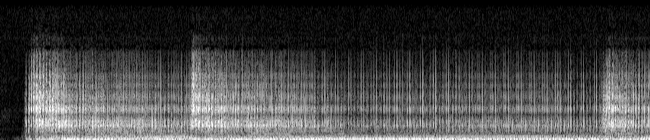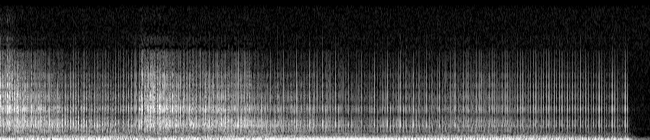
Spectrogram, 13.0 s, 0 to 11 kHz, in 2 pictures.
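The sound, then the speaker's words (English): A dense, sustained electric guitar drone through a filter pedal paired with an Astral Destiny or H9 reverb swells through a filter sweep, with a few soft new attacks smeared into a long, washy reverb tail that stays loud and steady before cutting off. “And I really love pairing it with the Astral Destiny or the H9 because the reverb just really draws out, you know, however I have the filter set to go up or down.”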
